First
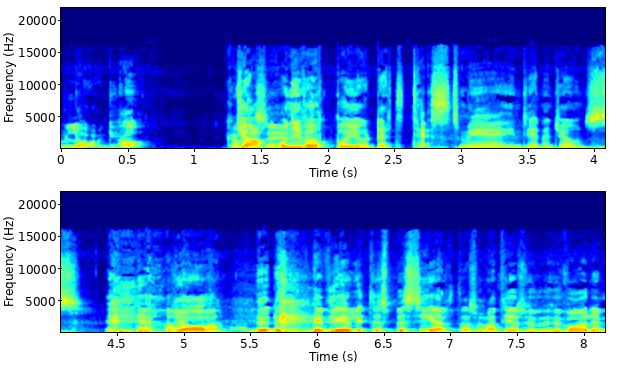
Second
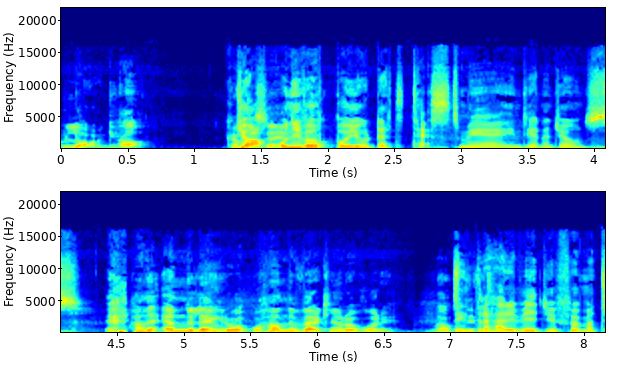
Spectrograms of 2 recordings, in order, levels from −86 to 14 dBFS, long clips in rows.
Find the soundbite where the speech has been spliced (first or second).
second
